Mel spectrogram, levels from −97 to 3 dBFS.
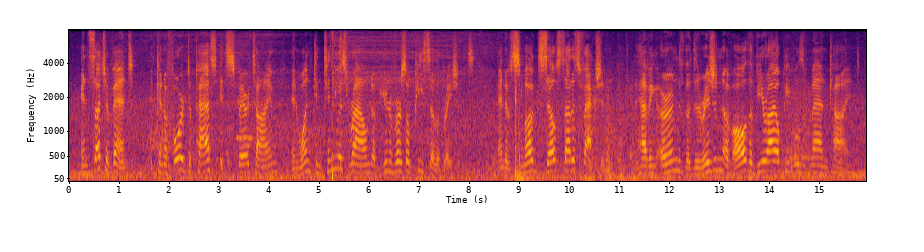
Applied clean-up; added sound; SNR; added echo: none; Bus; 9 dB; none.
